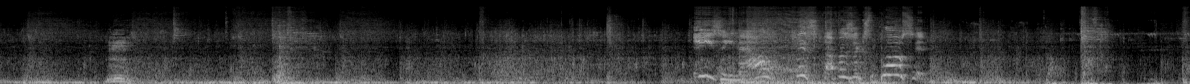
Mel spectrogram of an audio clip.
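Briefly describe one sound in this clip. Fantasy battle effects whoosh and crackle as spells are cast.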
